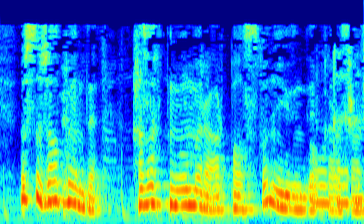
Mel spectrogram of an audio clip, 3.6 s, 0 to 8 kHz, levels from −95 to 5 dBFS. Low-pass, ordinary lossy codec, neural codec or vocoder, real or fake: 7.2 kHz; MP3, 24 kbps; none; real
